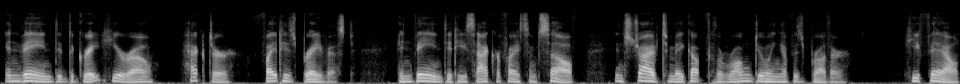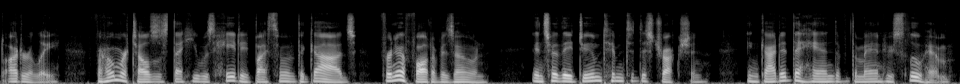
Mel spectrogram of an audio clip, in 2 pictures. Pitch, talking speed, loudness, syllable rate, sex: 130 Hz, 210 wpm, -19 LUFS, 5.2 syllables/s, male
